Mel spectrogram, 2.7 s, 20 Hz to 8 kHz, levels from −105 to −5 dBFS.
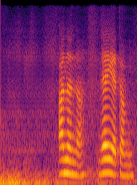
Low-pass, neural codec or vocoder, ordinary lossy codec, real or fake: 7.2 kHz; codec, 24 kHz, 0.5 kbps, DualCodec; none; fake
